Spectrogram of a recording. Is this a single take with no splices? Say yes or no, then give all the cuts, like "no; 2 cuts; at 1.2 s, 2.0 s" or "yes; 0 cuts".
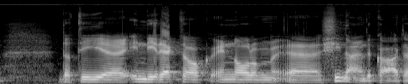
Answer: yes; 0 cuts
